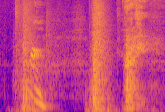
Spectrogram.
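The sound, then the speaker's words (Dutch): Muffled thuds of a person putting their feet up onto a chair, two soft impacts about half a second apart, preceded by a short vocal grunt or sigh. “Kan, eh, kan, ik gewoon hop, mijn voeten op de stoel.”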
